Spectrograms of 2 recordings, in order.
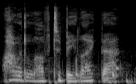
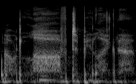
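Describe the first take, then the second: First: Said in the usual way. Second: Whispered aside; soft unvoiced repeat. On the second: Shown as a demonstration. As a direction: breathe it as a secret wish.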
